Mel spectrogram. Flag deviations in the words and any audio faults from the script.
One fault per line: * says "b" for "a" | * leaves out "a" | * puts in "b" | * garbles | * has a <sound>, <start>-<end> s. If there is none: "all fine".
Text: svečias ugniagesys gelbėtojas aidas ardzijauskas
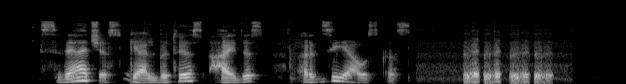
* leaves out "ugniagesys"
* has a laugh, 4.6-5.5 s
